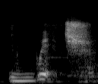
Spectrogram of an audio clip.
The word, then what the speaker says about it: which: our next word is which w h i c h again that silent h right here it follows that w and um it's w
